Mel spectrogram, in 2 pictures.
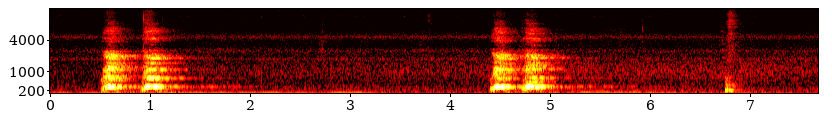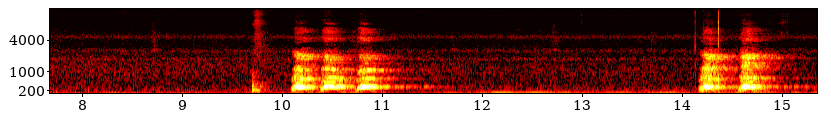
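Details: Late summer night, a dog on the deck barks at something while another dog barks indoors to help: clusters of two to three sharp barks repeating every few seconds, low hum behind.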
